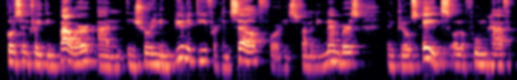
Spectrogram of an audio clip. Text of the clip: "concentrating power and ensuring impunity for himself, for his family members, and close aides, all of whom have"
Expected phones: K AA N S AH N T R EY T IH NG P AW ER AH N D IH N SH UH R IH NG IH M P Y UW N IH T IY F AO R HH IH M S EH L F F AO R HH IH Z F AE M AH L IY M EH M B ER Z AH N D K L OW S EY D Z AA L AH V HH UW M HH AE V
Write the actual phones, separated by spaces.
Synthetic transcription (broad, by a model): K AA N S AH N T R EY T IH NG P AW ER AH N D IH N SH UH R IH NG IH M P Y UW N IH T IY F AO R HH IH M S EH L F F AO R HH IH S F AE M AH L IY M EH M B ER S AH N K L OW S EY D S AA L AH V HH UW M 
